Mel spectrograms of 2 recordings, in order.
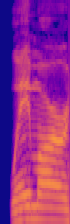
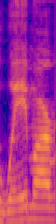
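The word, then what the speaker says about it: Weimar: But whenever it comes to the Wear Republic, I I always pronounce it with the English sounding W instead of the German sounding one.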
